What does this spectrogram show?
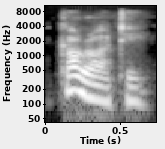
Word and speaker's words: karate: Karate. Тільки не карате, а карати. Пишеться так само. Читається по-іншому.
